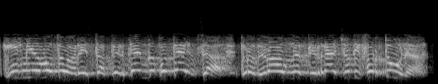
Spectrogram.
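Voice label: Italian damaged engine mood high, speech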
